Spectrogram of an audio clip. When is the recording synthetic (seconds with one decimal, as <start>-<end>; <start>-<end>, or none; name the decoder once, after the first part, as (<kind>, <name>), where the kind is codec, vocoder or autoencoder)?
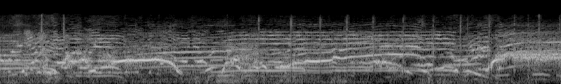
0.9-1.5 (vocoder, BigVGAN v2); 2.2-5.6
